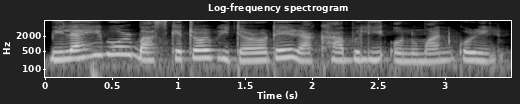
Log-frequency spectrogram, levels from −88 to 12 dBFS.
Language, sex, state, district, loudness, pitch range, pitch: Assamese, female, Assam, Kamrup Metropolitan, -17 LUFS, 225-275 Hz, 240 Hz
